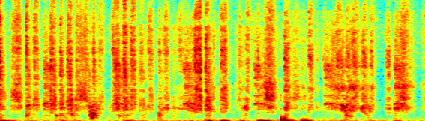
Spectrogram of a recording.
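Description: A black pen scribbles fast across a grid-paper notebook page resting on a desk, its tip scratching over the paper. The sound is a quiet, rapid run of short, bright, scratchy strokes with no ring between them, rising and falling in uneven bursts.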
